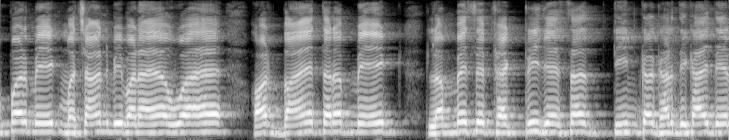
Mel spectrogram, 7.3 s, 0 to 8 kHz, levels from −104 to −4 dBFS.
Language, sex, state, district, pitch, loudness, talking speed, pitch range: Hindi, male, Bihar, Kishanganj, 180 Hz, -12 LUFS, 190 wpm, 175-190 Hz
